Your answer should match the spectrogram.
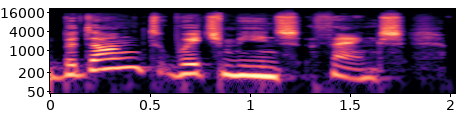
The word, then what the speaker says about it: bedankt: be predomed so in dutch we would say badangt which means thanks badant is good in almost any situation and it's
